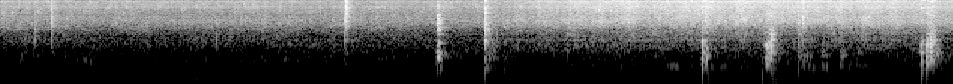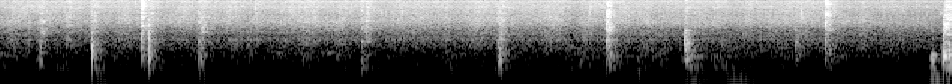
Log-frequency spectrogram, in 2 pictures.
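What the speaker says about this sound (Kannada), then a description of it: "ಸ್ವಲ್ಪ ಈರುಳ್ಳಿ ಬೆಂದಿದೆ ಅಂತ ಗೊತ್ತಾಗಿದ ತಕ್ಷಣ ಶುಂಠಿ ಬೆಳ್ಳುಳ್ಳಿ ಪೇಸ್ಟ್ ಹಾಕೋಬಿಡಿ." Onions fry in oil with ginger garlic paste for a moringa leaf stir-fry, a loud continuous sizzle close by, punctuated by regular sharp clicks of a spoon stirring against the pan, no voices.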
